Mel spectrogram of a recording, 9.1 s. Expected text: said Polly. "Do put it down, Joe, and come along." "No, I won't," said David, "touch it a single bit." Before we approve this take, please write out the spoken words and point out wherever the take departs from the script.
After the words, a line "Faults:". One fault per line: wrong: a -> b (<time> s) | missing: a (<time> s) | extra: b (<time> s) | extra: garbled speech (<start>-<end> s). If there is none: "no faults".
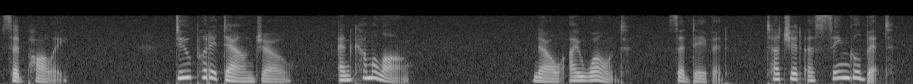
said Polly. "Do put it down, Joe, and come along." "No, I won't," said David, "touch it a single bit."
Faults:
no faults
